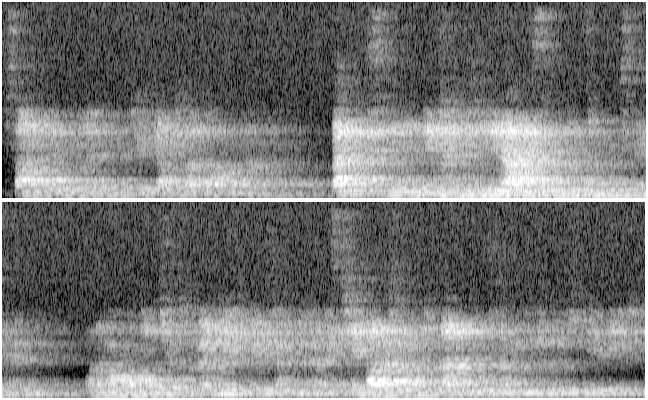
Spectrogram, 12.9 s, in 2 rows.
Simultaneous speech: No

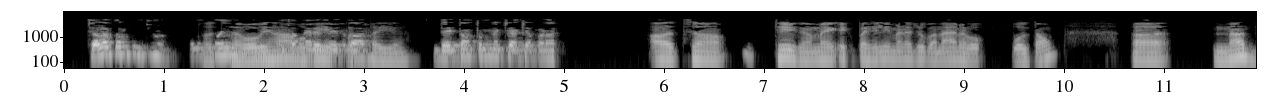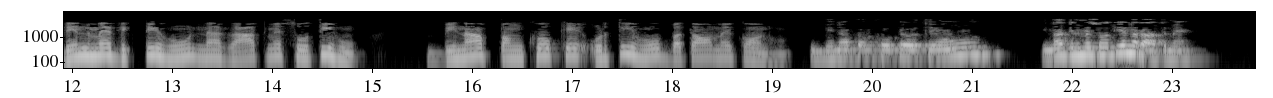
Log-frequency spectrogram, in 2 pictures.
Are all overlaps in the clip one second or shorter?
No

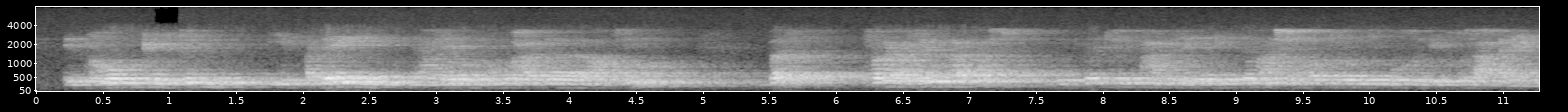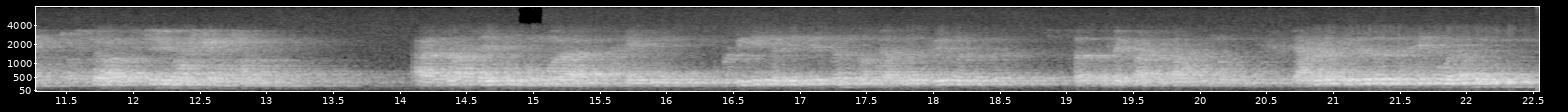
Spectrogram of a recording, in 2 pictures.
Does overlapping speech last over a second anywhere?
No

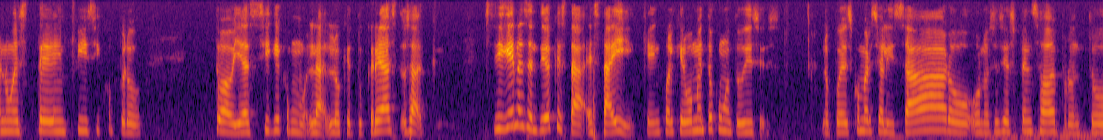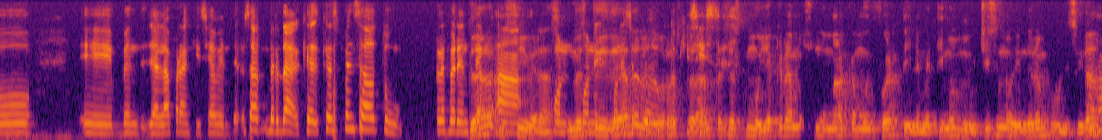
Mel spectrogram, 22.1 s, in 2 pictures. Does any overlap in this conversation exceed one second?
Yes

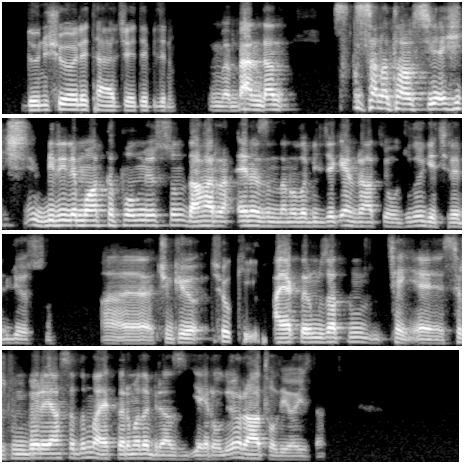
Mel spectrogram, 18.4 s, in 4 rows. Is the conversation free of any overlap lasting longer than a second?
Yes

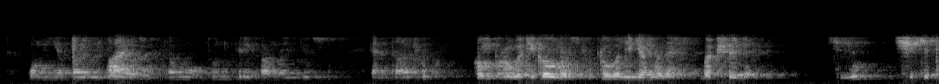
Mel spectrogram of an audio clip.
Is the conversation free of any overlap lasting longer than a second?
No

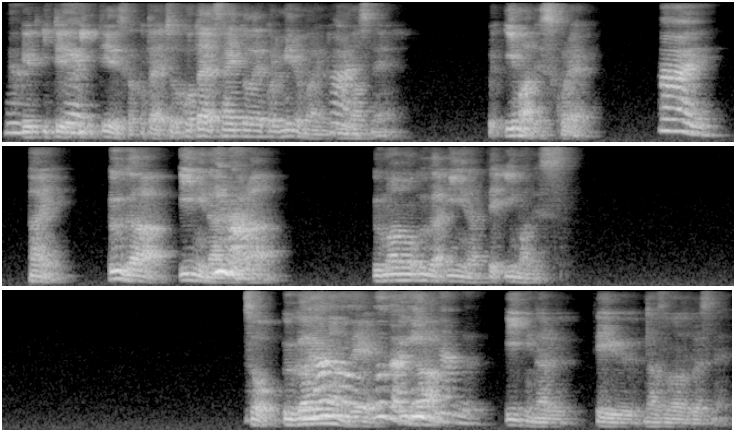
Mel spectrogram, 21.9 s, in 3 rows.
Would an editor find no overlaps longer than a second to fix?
No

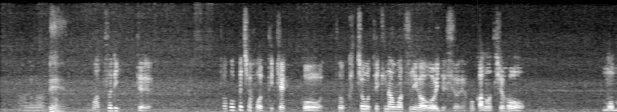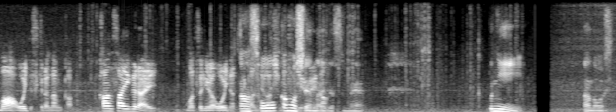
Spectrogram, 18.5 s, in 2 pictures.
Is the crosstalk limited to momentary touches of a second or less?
No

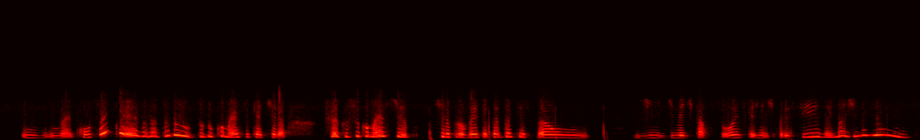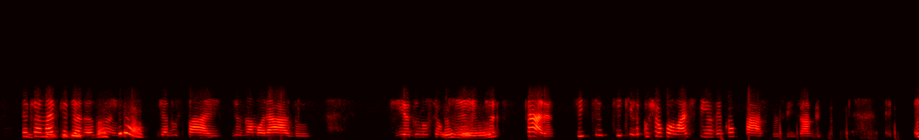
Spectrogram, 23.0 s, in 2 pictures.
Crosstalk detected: Yes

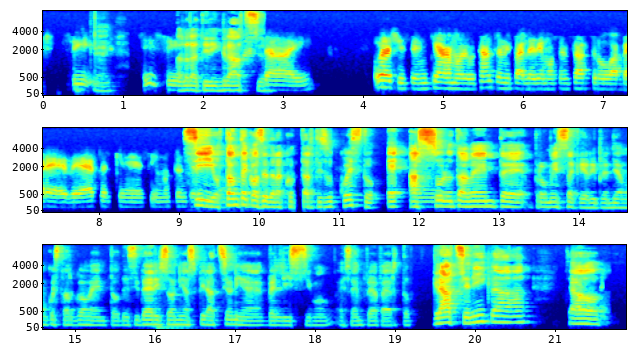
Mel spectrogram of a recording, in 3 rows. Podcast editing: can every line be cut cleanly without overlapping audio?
No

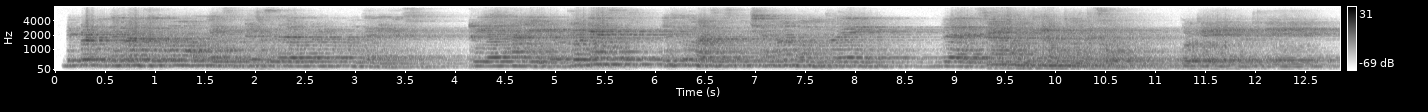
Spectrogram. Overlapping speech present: Yes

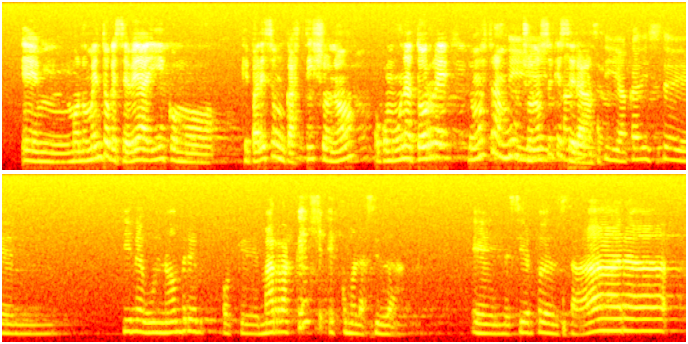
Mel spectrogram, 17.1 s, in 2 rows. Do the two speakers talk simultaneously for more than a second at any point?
Yes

